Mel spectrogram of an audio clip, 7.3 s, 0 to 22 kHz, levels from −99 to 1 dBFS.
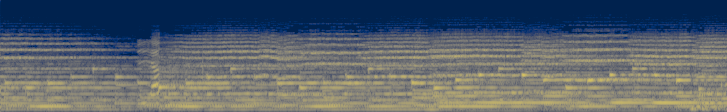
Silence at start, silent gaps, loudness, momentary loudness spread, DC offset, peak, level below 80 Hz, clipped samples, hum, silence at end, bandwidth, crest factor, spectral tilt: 0 s; none; -23 LUFS; 6 LU; under 0.1%; -10 dBFS; -60 dBFS; under 0.1%; none; 0 s; 7.2 kHz; 14 dB; -5 dB/octave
